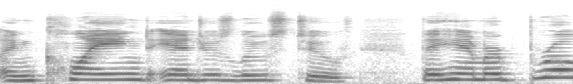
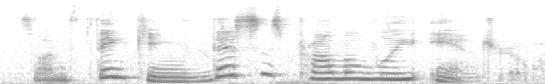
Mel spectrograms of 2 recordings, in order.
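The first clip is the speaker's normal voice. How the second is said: whisper; 2 semitones higher, 8 dB quieter than usual. Real, not acted. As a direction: lean in and whisper it. Aside to listeners.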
